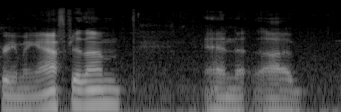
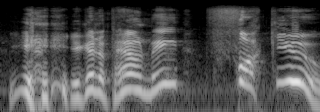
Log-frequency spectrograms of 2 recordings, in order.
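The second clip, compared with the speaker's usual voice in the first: yelling, higher and louder; 14 dB louder than usual. Retelling what the director yelled back at Elliot: imitating someone yelling. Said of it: "what the director yelled at him".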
